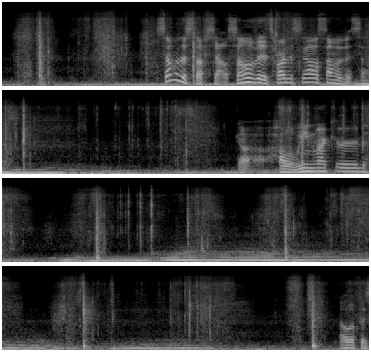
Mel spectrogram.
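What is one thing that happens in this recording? Record sleeves rustle and slap as they are flipped through by hand.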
